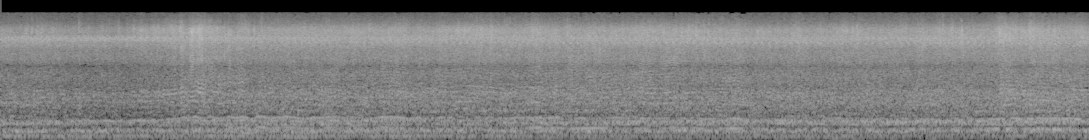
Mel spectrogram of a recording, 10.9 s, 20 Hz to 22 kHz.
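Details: Bees recorded on 27 September 2018: a dense, unbroken droning hum of many insects, steady in loudness throughout, with a low fundamental and stacked overtones, plus a faint hiss above.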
